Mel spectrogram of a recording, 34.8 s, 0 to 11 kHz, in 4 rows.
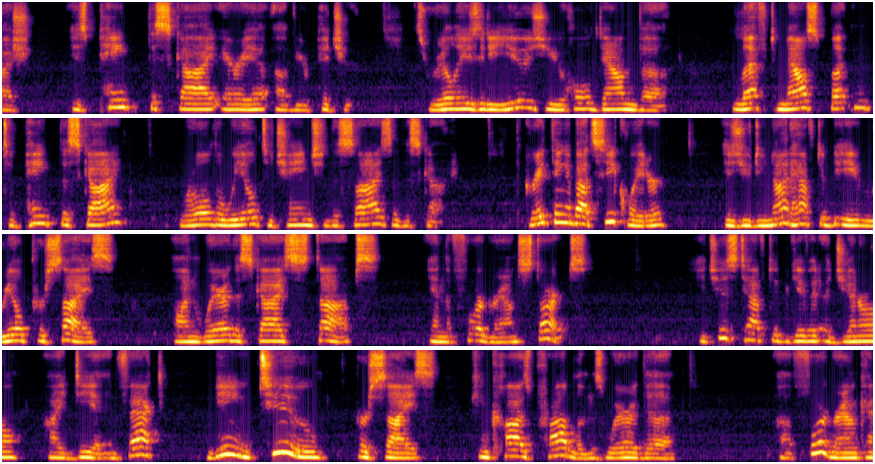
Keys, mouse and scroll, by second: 0.3-10.3 shift+drag, 10.5-10.9 shift+scroll down 1, 10.9-12.1 shift+scroll up 1, 12.4-22.4 shift+drag, 26.6-28.1 shift+scroll down 1, 28.7-30.0 shift+drag, 30.0-32.0 shift+scroll down 1, 32.0-34.8 shift+drag.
